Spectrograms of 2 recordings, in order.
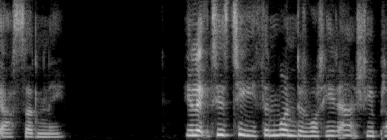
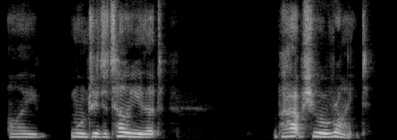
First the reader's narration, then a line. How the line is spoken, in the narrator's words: he muttered, almost half hoping she wouldn't hear him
